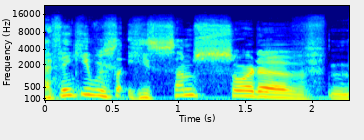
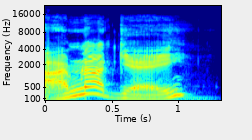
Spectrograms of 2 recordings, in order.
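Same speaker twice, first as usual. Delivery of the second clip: put-on offended tone, lower; 5 semitones lower than usual. Retelling a reporter's interview with a gang leader: imitating an offended denial. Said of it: "he looks offended".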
